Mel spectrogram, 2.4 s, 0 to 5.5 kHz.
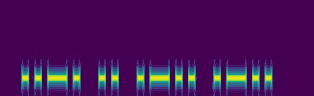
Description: Morse code, heard as a keyed tone, about 25 wpm, 500 Hz. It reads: FILL
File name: 632 words / 632 Words 25WPM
